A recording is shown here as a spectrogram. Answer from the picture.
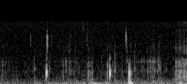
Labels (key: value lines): label: biophony, knock croak
recorder: SoundTrap 300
